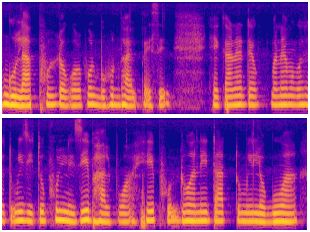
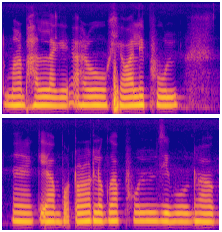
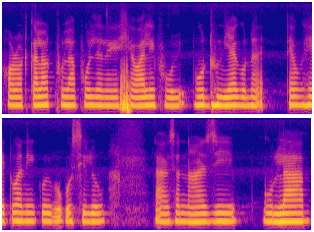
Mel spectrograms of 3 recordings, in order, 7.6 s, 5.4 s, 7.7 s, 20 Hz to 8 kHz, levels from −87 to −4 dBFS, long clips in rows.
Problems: none marked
